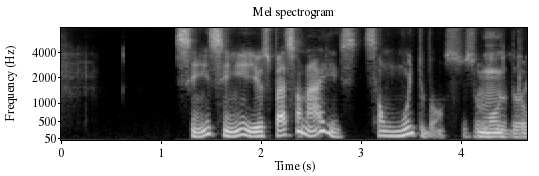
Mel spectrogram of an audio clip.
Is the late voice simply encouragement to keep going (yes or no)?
no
